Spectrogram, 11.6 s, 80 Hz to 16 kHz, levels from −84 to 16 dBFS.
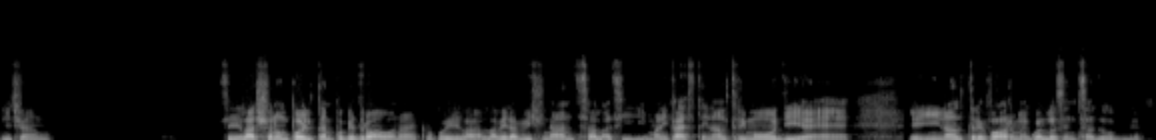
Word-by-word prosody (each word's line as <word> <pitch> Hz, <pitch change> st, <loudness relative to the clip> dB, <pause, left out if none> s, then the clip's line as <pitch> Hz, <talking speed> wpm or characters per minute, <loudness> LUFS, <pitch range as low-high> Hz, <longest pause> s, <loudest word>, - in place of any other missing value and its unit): diciamo. 80 Hz, -1 st, -7 dB, 1.7 s
Sì, 85 Hz, -, -1 dB
lasciano 90 Hz, +2 st, +5 dB
un 90 Hz, -, +1 dB
po' 90 Hz, -, +8 dB
il 85 Hz, -1 st, +3 dB
tempo -, -, 0 dB
che -, -, +1 dB
trovano, 80 Hz, 0 st, +2 dB
ecco, -, -, -12 dB
poi 80 Hz, -2 st, -2 dB
la 80 Hz, -1 st, -2 dB
la 80 Hz, +1 st, -3 dB
vera 85 Hz, 0 st, +3 dB
vicinanza 85 Hz, 0 st, -3 dB
la -, -, -2 dB
si -, -, -9 dB
manifesta 80 Hz, 0 st, -1 dB
in 80 Hz, -, -7 dB
altri 80 Hz, +1 st, -4 dB
modi 85 Hz, -1 st, +1 dB
e 75 Hz, -1 st, -4 dB, 0.5 s
e 85 Hz, -, -5 dB, 0.2 s
in 85 Hz, 0 st, -4 dB
altre 85 Hz, -2 st, +1 dB
forme, 80 Hz, -1 st, +2 dB
quello 80 Hz, +1 st, +1 dB
senza 75 Hz, -1 st, -7 dB
dubbio. 80 Hz, +1 st, -10 dB
80 Hz, 150 wpm, -26 LUFS, 80-85 Hz, 1.7 s, po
